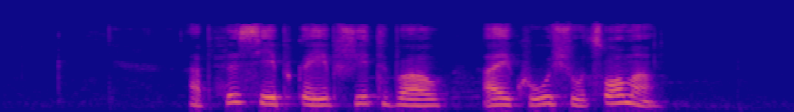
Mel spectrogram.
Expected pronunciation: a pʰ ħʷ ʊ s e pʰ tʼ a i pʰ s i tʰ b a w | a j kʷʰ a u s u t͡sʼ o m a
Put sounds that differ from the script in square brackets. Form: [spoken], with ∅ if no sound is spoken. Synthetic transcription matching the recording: a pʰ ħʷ ʊ s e pʰ [kʼ] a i pʰ [ʂ] i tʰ b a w | a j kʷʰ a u [ʃ] u t͡sʼ o m a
